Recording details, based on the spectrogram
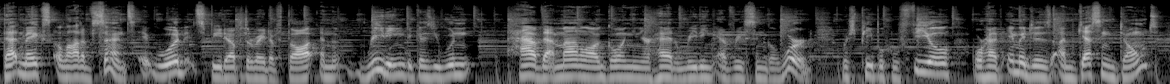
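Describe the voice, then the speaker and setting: A man's voice: mid-range voice, moderate pace, a little mellow, faint music behind. A man hosting a casual vlog, musing and thinking aloud to viewers with frequent fillers and hesitations. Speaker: vlogger host. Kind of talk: casual reflective vlog talk.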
